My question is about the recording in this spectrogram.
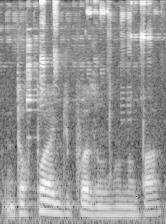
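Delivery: usual speaking voice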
